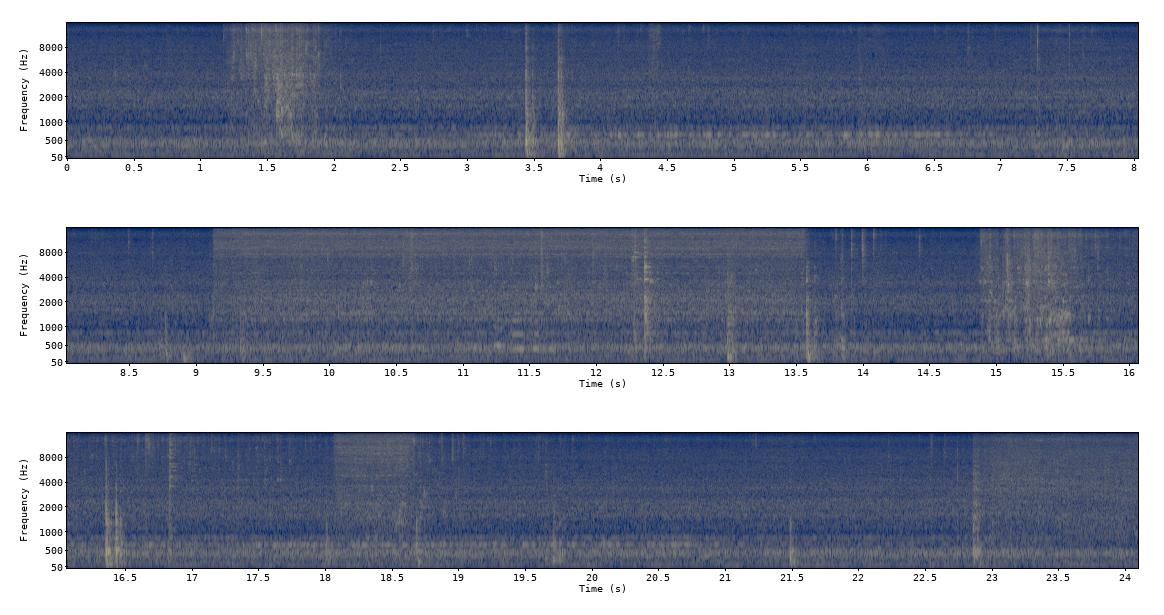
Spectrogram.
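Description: Kitchen tap running into a sink in several spells, the longest starting about nine seconds in and lasting around four seconds, with a few sharp knocks from things handled at the sink.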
